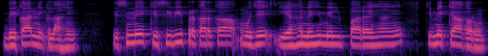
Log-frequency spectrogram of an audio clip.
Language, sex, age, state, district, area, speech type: Hindi, male, 30-45, Madhya Pradesh, Ujjain, rural, spontaneous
